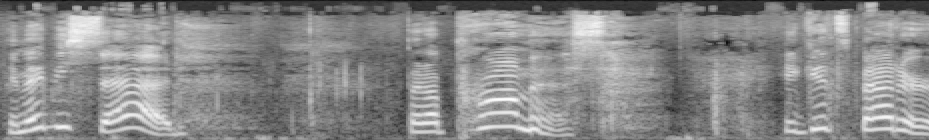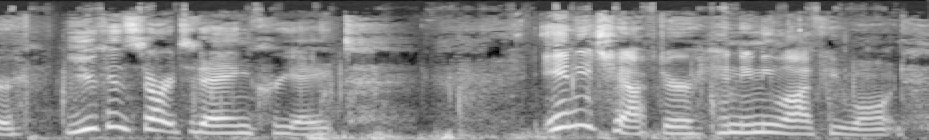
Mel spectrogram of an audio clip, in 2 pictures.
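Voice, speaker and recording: A woman's voice: fairly high pitch, big pitch swings, measured pace, long pauses, slight background noise. A young woman hiker talking to her vlog camera outdoors on a trail, earnest and upbeat, giving a pep talk. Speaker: long-distance hiker vlogging her trip. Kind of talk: casual motivational vlog talk.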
